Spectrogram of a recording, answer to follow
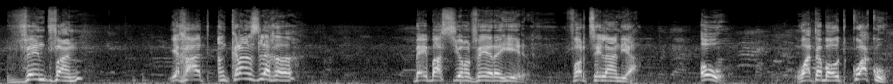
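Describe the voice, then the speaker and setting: Impassioned Surinamese man, high raspy voice. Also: sharp tone. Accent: Surinamese Dutch. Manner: heated, rhetorical, repeats words when building a point. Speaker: interviewee. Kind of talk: street interview.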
